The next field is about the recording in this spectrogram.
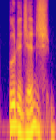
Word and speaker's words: Buttigieg: Well, we got an interesting suggestion today from our transportation secretary, Pete Buttigieg. That's how they say you should say his name.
